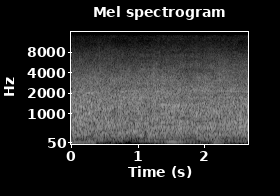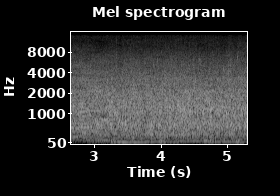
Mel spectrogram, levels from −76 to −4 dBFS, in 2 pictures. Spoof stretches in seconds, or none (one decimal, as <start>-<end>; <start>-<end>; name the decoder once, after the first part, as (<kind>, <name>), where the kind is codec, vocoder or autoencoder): 0.6-3.2 (codec, SNAC)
